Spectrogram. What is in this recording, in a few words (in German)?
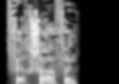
"verschaffen", german; adjectives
